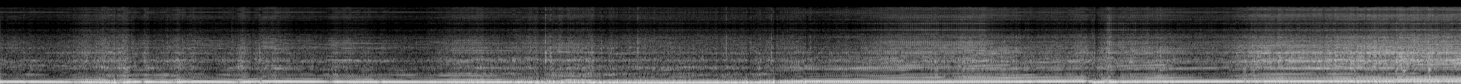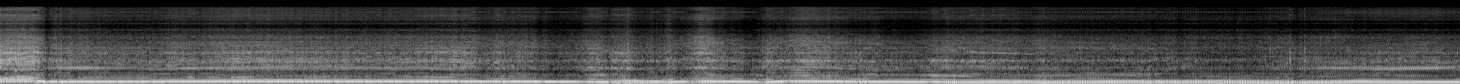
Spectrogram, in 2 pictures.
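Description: Suzuki SV650's V-twin engine heard from on board at racing speed: the revs climb steadily through each gear and drop off sharply at the gear changes. Near the middle the wind rush is strongest just before the revs fall away. About two-thirds of the way through the revs drop hard and dip twice, as when braking and changing down.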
